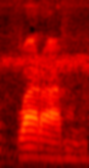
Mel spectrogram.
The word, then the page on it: waramu: Serewen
